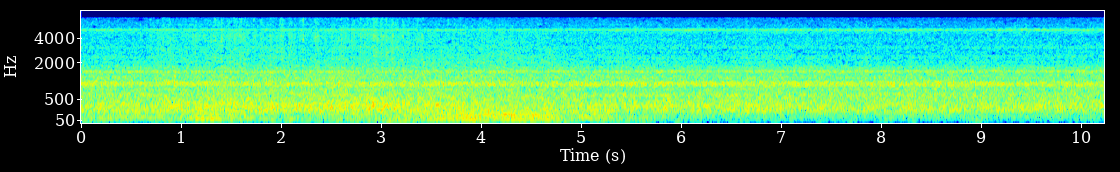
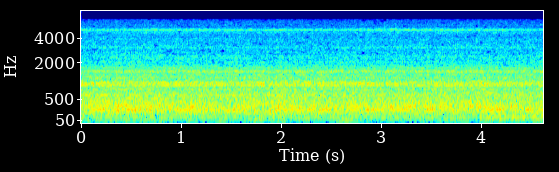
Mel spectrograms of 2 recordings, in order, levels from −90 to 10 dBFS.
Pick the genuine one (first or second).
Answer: second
